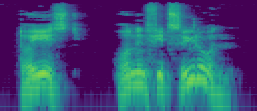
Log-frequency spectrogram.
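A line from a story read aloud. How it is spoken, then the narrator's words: Calm. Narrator (Russian): спокойно сказала Маргарет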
